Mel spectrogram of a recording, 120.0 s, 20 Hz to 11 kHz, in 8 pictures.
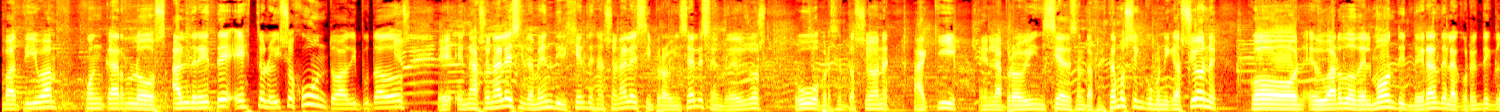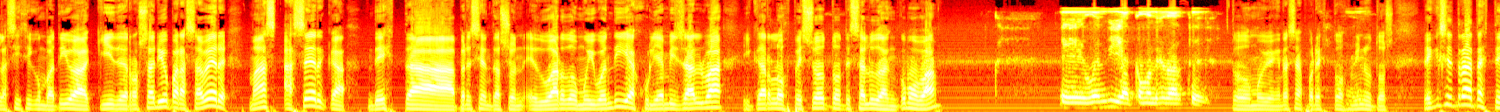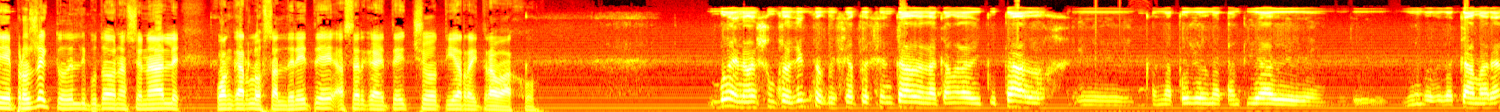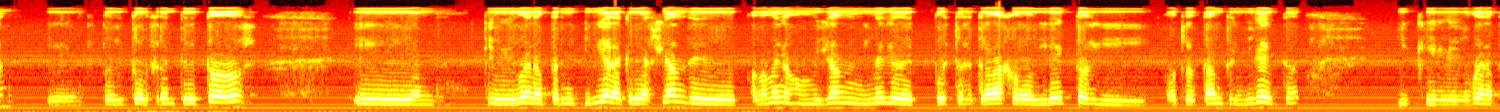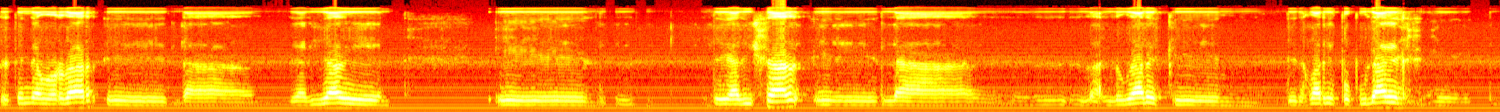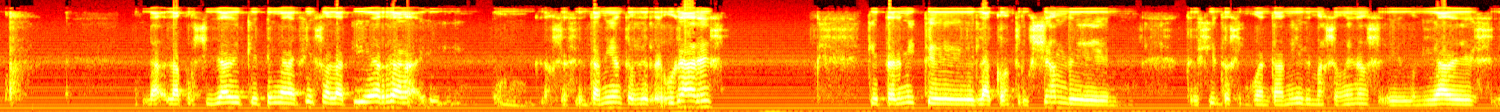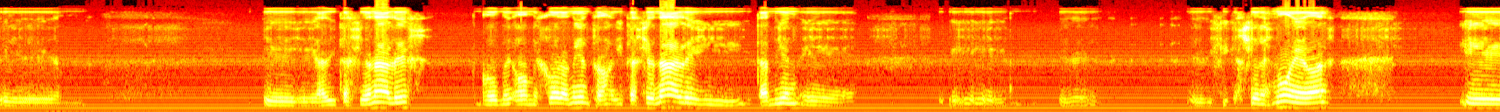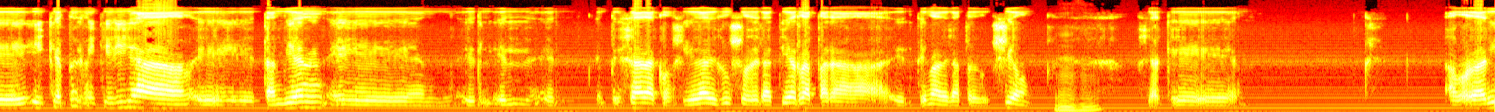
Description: dialogó al respecto con AM 1330.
